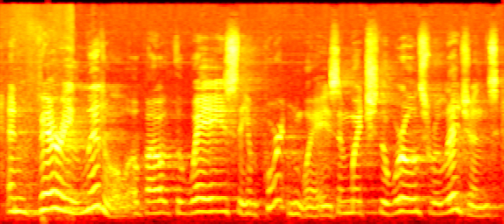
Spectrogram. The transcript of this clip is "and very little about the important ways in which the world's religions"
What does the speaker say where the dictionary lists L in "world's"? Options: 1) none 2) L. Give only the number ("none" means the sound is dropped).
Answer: 2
